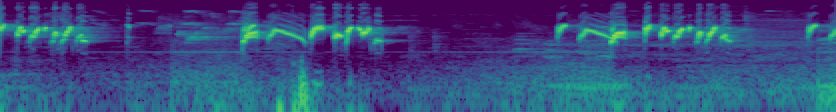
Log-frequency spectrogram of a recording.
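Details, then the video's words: Tutor song of a caged Red-whiskered bulbul for training birds, notes doubled in pairs ('beol'). Chirpy whistled phrases with downward-slurring notes come first. A quiet gap follows, then a long, lively run of whistles. "เสียงนกกรงหัวจุก | สุดยอดนกครู เบิ้ลชัดๆ เบิ้ลเป็นคู่ๆ"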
